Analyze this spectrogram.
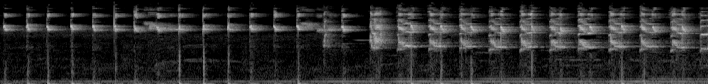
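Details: Lovebird giving a long ngekek trill: after sharp evenly spaced ticking, a dense high chattering burst of rapid buzzy notes runs unbroken for the last three seconds.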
